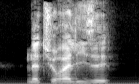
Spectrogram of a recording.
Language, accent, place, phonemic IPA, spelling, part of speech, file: French, France, Lyon, /na.ty.ʁa.li.ze/, naturaliser, verb, LL-Q150 (fra)-naturaliser.wav
- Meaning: 1. to naturalize (all senses) 2. to stuff (a dead animal)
